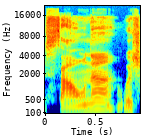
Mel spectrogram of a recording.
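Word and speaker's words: sauna: swim it's so it's s is how Americans say it but it's actually SAA which I've been corrected on by my Finnish family members so if you hear me say SAA that's the way it's supposed to be said anyway so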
